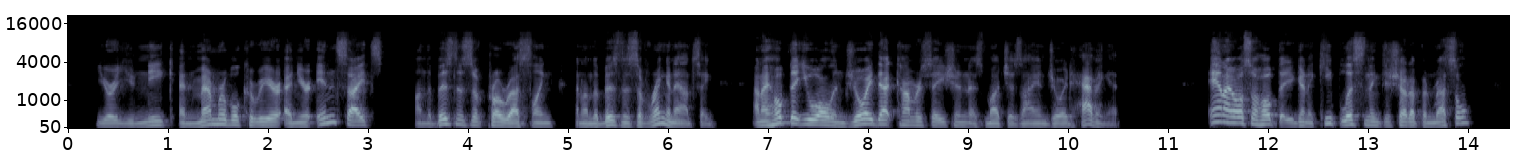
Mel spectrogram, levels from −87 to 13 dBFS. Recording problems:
none

